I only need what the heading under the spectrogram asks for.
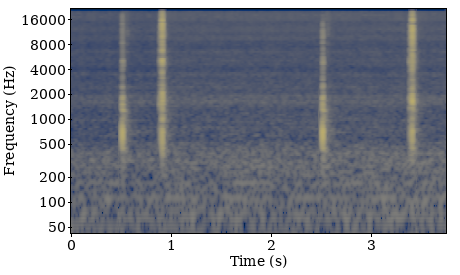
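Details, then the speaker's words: Canister vent solenoid on a 2018 Hyundai Tucson EVAP system, coil resistance 21 ohms (spec 19.5–22.5), commanded via scan tool: four crisp clicks at uneven gaps as it opens and closes, operating normally. "so you can hear clicking open and close so it's operating"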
